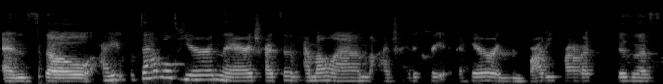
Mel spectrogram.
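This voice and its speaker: Speaking at a moderate pace with hardly any pauses, a woman with a fairly low pitch keeps her intonation fairly even while her loudness swings widely. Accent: American. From US (raised from age six, born South Africa). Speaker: copywriting coach and entrepreneur. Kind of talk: podcast interview.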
